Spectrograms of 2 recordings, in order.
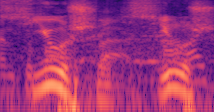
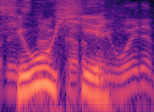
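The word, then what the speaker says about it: Siuhy: Сьюши, все. А то я постоянно читаю как Сюхи, все.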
